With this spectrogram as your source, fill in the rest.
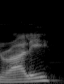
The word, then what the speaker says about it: Rielly: so as you said my name is Riley if you see my cinnamon you don't know how to pronounce it and I my business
